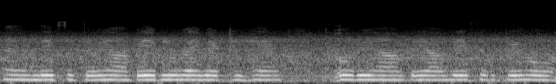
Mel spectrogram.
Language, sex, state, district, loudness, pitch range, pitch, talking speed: Hindi, female, Haryana, Rohtak, -14 LUFS, 205-215 Hz, 210 Hz, 195 wpm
